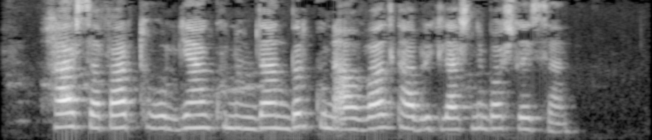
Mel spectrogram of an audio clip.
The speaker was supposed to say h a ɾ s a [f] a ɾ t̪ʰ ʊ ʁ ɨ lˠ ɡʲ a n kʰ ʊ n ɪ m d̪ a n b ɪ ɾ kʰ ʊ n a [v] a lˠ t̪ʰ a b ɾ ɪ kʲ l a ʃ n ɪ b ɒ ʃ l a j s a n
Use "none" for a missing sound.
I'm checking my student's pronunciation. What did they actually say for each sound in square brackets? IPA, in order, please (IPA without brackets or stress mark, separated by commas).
f, vː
